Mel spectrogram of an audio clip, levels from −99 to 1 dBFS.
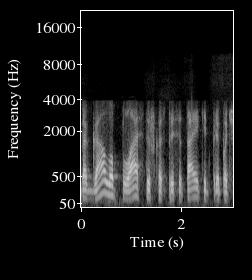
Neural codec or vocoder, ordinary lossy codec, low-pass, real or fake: none; MP3, 96 kbps; 9.9 kHz; real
